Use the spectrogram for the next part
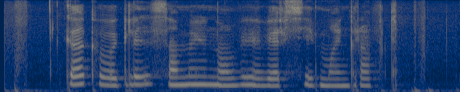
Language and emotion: Russian, neutral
